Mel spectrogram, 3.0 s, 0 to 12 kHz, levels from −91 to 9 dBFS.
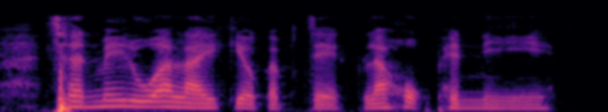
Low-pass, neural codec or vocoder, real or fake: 7.2 kHz; none; real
